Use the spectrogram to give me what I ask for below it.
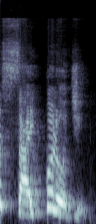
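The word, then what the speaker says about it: psychology: ही पता चल गया which letter is silent in the word साइकोलॉजी साइकोथेरेपी है यहां पे तो साइको हमने यहां एस से पढ़ा पी छोड़ दिया क्यों क्योंकि ये साइलेंट है तो पी ही हो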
